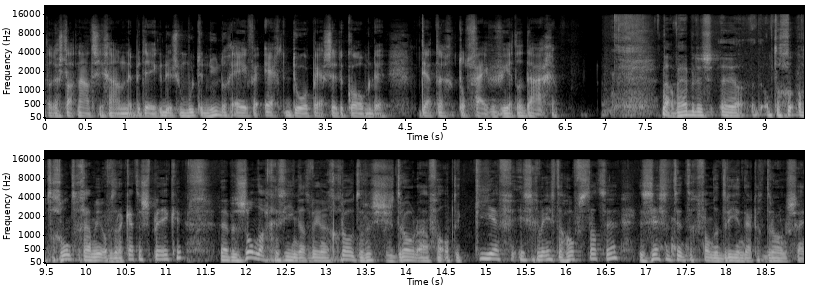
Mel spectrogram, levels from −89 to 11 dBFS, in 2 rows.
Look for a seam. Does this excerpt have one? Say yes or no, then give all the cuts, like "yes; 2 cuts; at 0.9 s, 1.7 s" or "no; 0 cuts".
no; 0 cuts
